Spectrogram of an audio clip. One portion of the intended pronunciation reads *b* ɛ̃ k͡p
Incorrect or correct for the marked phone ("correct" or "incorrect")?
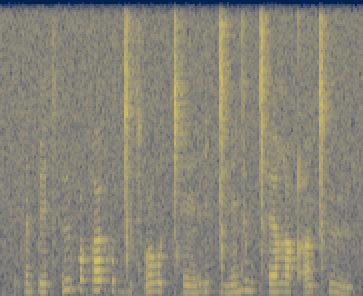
incorrect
